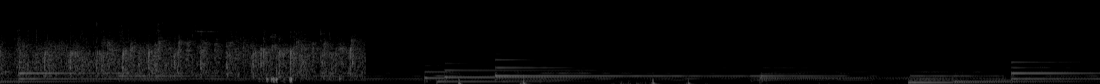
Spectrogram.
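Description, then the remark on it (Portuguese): A church audience claps loudly and steadily for a few seconds over sustained keyboard chords, applauding the Lord, then the applause stops abruptly and the soft organ-like music carries on alone. “Você pode aplaudir ao Senhor?”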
